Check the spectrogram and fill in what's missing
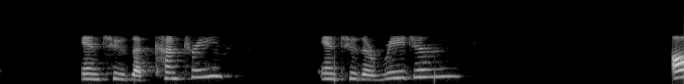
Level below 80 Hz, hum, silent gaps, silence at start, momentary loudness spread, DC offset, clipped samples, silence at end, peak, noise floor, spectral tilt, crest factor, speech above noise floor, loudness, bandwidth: -76 dBFS; none; 2.58-2.86 s, 2.93-2.97 s, 3.06-3.16 s, 5.34-5.38 s, 5.48-5.54 s; 0.8 s; 9 LU; under 0.1%; under 0.1%; 0 s; -4 dBFS; under -90 dBFS; 0.5 dB/octave; 24 dB; over 62 dB; -28 LUFS; 4.1 kHz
